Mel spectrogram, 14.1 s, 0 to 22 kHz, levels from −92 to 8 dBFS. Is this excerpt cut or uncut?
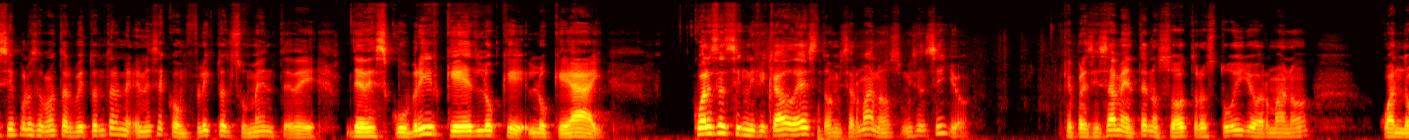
uncut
